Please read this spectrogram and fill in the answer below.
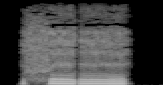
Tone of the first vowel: low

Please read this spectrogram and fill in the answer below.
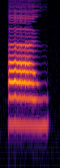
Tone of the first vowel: high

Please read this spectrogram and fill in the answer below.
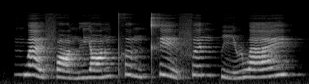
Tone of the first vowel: falling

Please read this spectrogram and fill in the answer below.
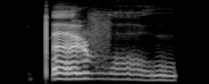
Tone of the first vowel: high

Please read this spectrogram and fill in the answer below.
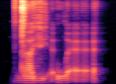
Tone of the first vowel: low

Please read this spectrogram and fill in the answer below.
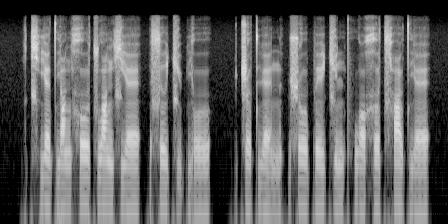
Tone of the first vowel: falling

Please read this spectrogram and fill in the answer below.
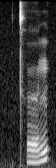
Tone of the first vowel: rising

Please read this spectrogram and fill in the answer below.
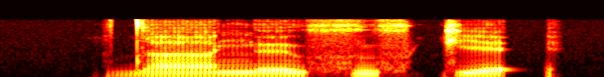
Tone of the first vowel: low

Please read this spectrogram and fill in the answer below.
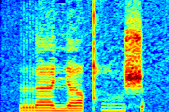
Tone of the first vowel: low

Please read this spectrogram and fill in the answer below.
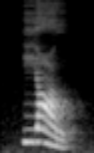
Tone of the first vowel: falling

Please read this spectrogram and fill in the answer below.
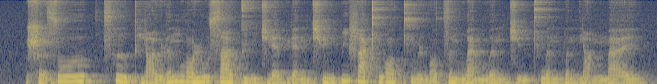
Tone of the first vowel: low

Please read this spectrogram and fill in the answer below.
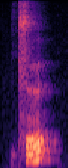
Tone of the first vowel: rising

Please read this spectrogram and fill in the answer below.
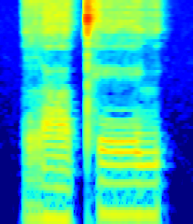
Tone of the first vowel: low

